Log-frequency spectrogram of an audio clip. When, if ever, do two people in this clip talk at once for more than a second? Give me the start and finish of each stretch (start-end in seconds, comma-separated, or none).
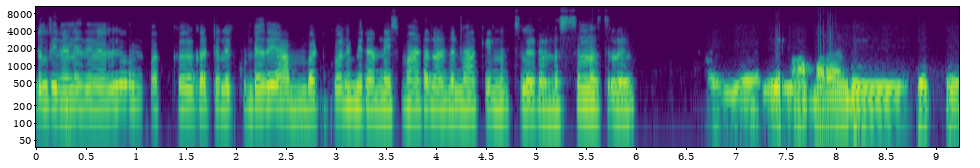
none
